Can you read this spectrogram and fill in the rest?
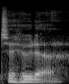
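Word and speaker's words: Thoth: focus on th the Egyptian deity and you pronounce it Tuda and I know that's the actual authentic way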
